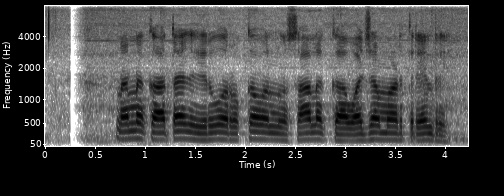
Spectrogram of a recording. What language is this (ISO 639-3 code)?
kan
